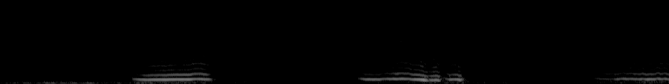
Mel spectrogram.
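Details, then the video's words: Napping fat house cat gives loud droning snores, each a raspy, slightly wavering tone lasting about a second, three breaths spaced several seconds apart over a low background hum. "Fat Kitty Nap Time Snoring"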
